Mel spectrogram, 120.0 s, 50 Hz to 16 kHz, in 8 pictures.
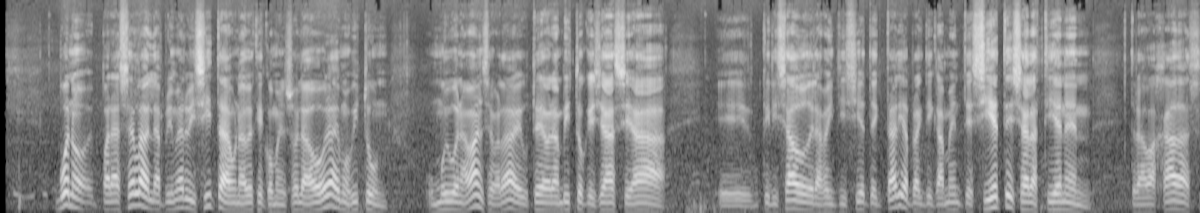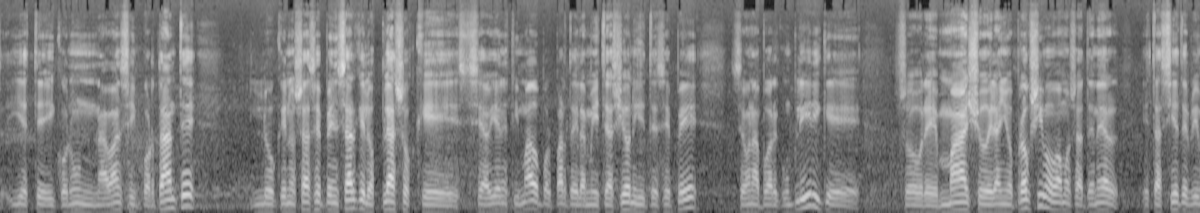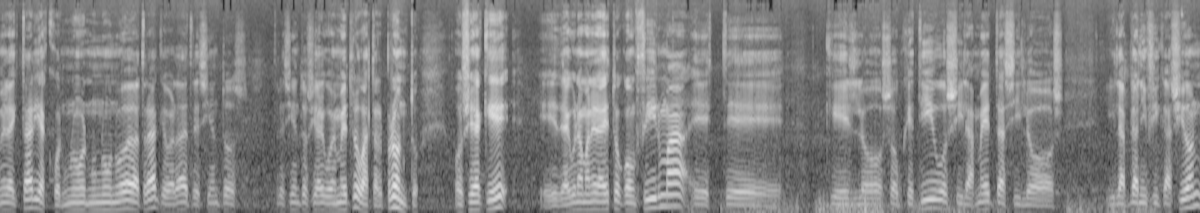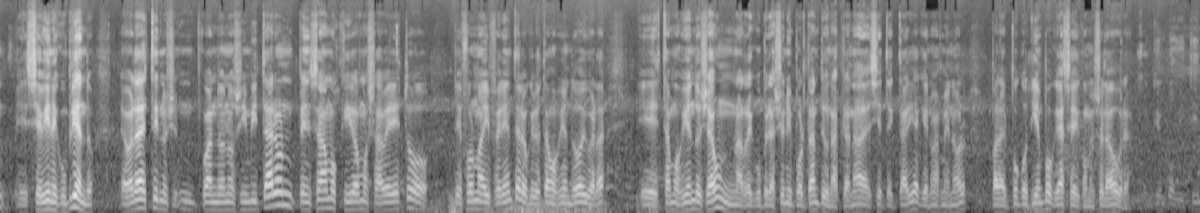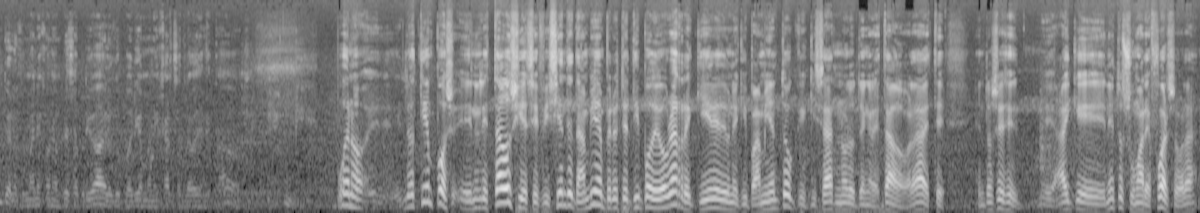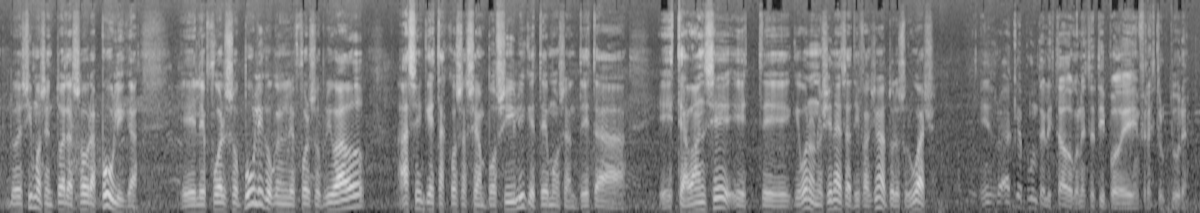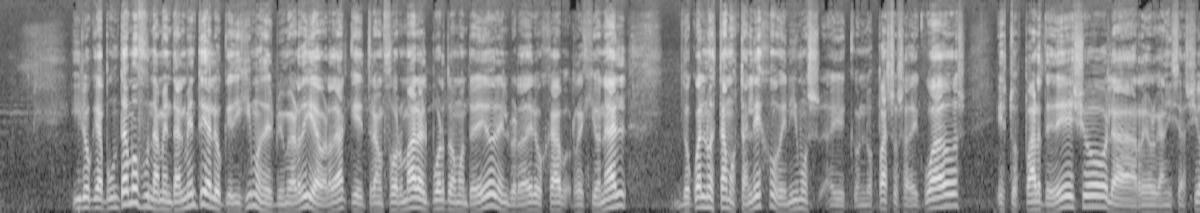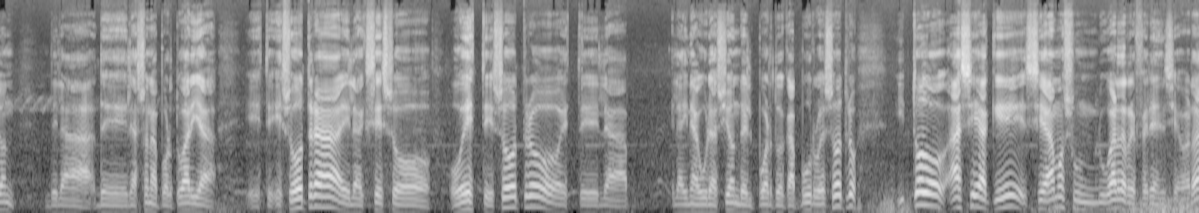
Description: Declaraciones del ministro de Transporte y Obras Públicas, José Luis Falero
Declaraciones del ministro de Transporte y Obras Públicas, José Luis Falero 05/02/2024 Compartir Facebook X Copiar enlace WhatsApp LinkedIn Tras una recorrida por las obras que se realizan en el puerto de Montevideo junto a representantes de la empresa Katoen Natie, este 5 de febrero, el ministro de Transporte y Obras Públicas, José Luis Falero realizó declaraciones a la prensa.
